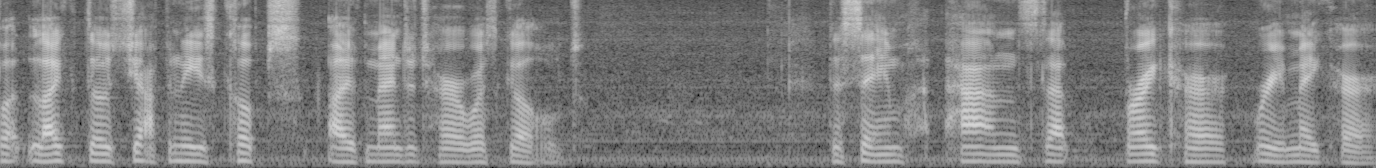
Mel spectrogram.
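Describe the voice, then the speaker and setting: In an Irish accent, a man of medium pitch speaks at a very slow pace with long, frequent pauses, very even loudness and monotone, flat intonation. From Ireland. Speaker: poet. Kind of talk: poetry reading.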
